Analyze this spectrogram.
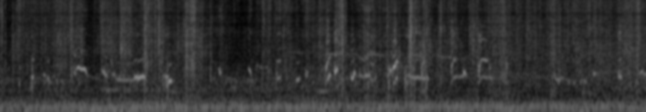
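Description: Puppies whimper and squeak in high, thin cries close by.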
